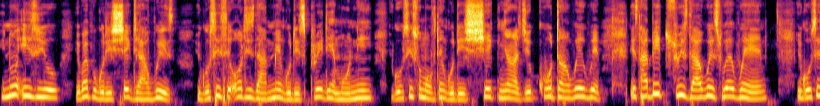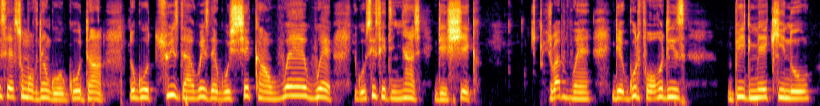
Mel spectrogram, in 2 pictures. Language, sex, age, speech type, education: Nigerian Pidgin, male, 15-29, spontaneous, tertiary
